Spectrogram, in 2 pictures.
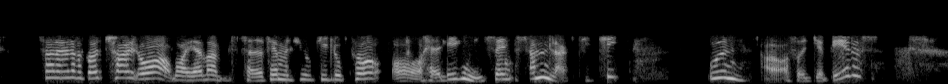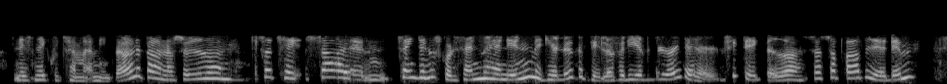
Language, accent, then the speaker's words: Danish; Jutland, Denmark; For det første er jeg jyde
